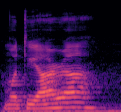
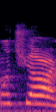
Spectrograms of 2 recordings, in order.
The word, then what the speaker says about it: Mutiara: Motiara? No, Mutiara, no like that. No.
